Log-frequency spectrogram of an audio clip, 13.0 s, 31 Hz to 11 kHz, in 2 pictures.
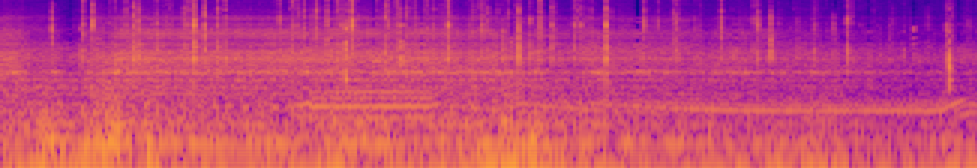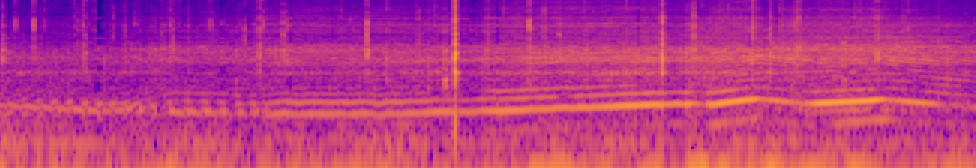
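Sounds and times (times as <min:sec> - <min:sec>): dirt bike engine: 0:00.0 - 0:13.0
sharp ticks and crackles: 0:00.0 - 0:13.0.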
